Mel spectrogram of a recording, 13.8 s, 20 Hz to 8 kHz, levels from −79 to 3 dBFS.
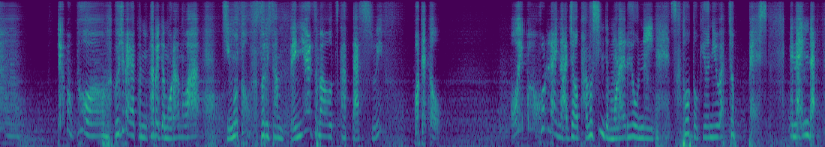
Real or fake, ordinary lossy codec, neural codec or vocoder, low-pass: fake; none; codec, 16 kHz, about 1 kbps, DyCAST, with the encoder's durations; none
